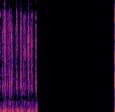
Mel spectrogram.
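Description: Keyboard-typing sound effect: a rapid run of key clicks that stops abruptly under a second in.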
